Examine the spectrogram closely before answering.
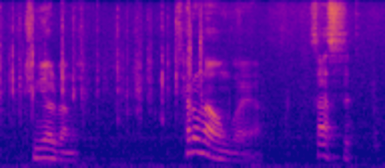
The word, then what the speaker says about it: SAS: 사스. 스카시라고 읽고요. 이건 사스라고 읽어드리는데 이런 하드를 달면은 어마어마하게 빠르죠.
